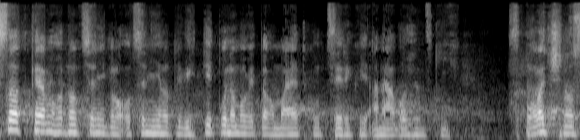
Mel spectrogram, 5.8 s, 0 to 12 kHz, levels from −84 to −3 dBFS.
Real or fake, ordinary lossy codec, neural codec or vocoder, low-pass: fake; AAC, 32 kbps; codec, 24 kHz, 3 kbps, HILCodec; 10.8 kHz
